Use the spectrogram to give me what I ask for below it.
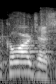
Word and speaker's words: gorgeous: for an actor anyway so the first syllable is the long or sound like floor and more Gore gorgeous just this dress is on the first syllable so don't say gorgeous make it shorter gorgeous Gorge gorgeous gorgeous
